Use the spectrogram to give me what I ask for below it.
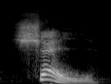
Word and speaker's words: tjej: Så när vi bara har K, K E K I, sh, det är samma ljud som till exempel tjej eller tjock. Det är samma ljud. Vi skriver T-J. T-J. Tjej. T-J. Tjock.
